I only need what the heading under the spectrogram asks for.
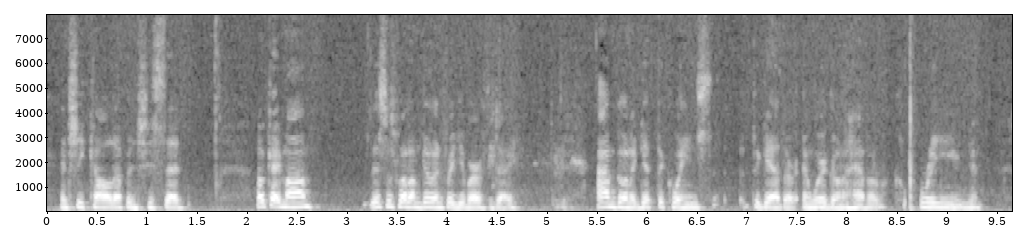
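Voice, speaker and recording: A woman with an American accent talks at a moderate pace with long, frequent pauses, and noticeable background noise is present. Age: 80s. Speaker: former homecoming queen, interviewee. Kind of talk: interview.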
